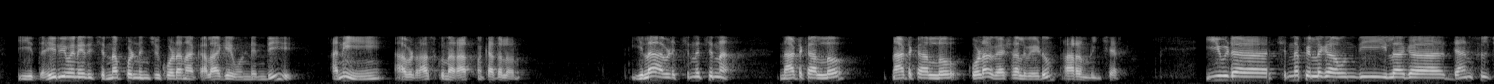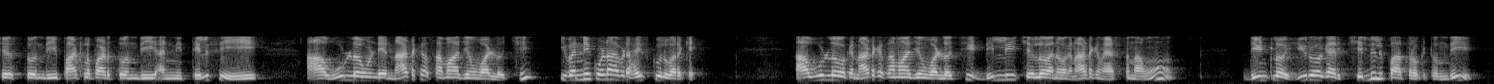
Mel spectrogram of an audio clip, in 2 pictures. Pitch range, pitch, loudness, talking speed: 150-205 Hz, 165 Hz, -20 LUFS, 135 wpm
